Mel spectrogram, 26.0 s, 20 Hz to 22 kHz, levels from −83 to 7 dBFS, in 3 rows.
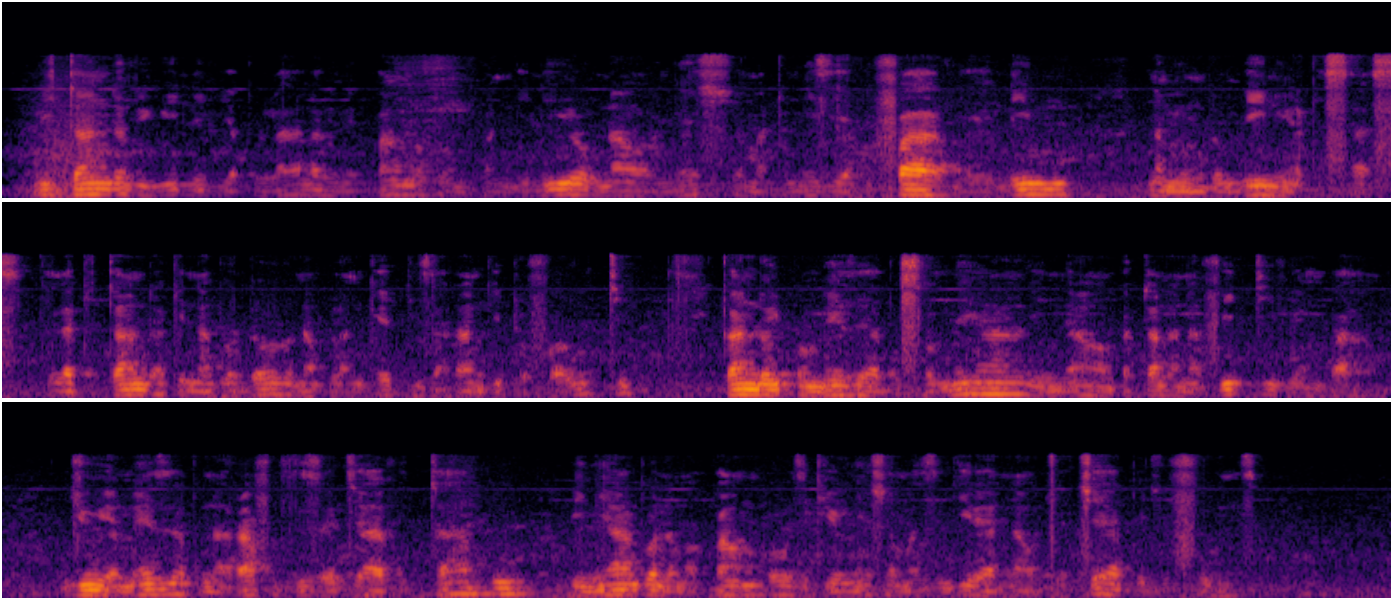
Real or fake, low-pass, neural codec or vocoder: fake; 7.2 kHz; vocoder, 44.1 kHz, 128 mel bands every 256 samples, BigVGAN v2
